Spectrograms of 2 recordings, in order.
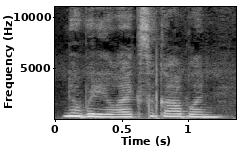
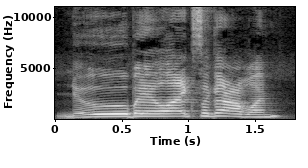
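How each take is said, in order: First: Understated, glum admission; resigned echo. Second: Troll's warning. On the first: Goblin hiding in the cave with Skeleton, glumly resigned. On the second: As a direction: warn him heavily as a troll. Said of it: "said the troll". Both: Acted.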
